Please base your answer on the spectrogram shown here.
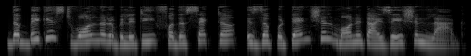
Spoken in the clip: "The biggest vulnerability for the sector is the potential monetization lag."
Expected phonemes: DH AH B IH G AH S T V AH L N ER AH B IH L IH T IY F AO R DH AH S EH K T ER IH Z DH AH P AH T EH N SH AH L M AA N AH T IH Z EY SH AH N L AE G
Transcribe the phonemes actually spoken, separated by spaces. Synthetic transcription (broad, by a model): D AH B IH G AH S T V AH L N ER AH B IH L IH T IY F AO R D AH S EH K T ER IH Z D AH P AH T EH N SH AH L M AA N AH T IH Z EY SH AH N L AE G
